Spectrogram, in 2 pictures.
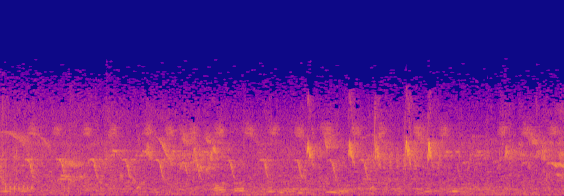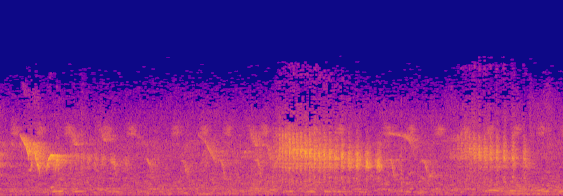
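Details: Several sunbirds of a family group calling together, a busy stream of very high, thin chirps and quick downward-sliding notes, punctuated by a few louder buzzy trills.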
